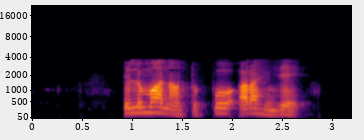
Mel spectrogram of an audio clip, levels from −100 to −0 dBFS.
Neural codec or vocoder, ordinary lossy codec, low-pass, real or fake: none; MP3, 24 kbps; 3.6 kHz; real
